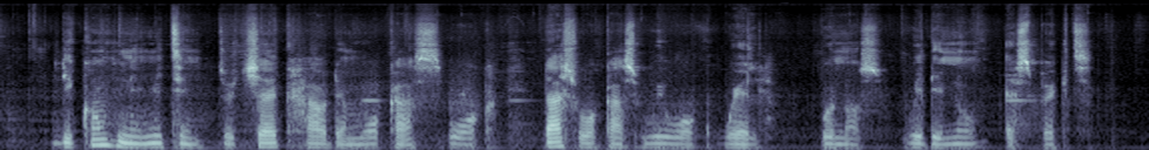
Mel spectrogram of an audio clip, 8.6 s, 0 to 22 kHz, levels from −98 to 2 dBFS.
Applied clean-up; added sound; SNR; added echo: neural mask model RNNoise.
